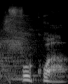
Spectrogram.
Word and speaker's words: Fuqua: Fuqua. I have to pronounce that correctly.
